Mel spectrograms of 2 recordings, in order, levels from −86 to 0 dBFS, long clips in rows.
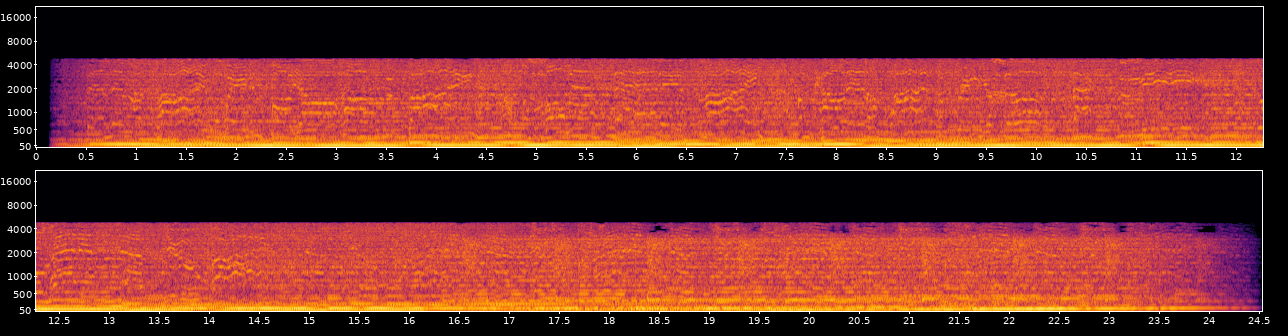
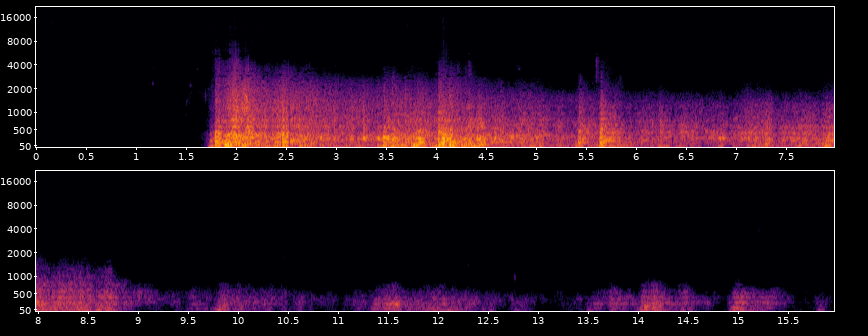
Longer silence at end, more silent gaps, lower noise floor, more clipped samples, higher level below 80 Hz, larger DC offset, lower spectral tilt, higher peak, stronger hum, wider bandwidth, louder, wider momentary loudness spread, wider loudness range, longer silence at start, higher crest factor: second, 0 s vs 0.85 s; neither; second, -34 dBFS vs -87 dBFS; neither; first, -16 dBFS vs -34 dBFS; first, 3% vs under 0.1%; second, -7.5 dB/octave vs -10.5 dB/octave; about the same, -2 dBFS vs -4 dBFS; neither; about the same, 5 kHz vs 5 kHz; first, -14 LUFS vs -27 LUFS; second, 2 LU vs 24 LU; second, 1 LU vs 26 LU; second, 0.1 s vs 1.7 s; second, 10 dB vs 26 dB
